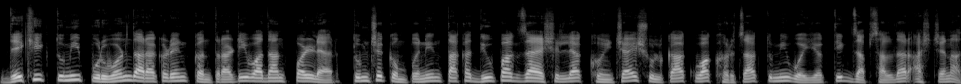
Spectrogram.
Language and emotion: Goan Konkani, neutral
